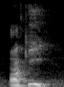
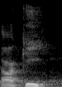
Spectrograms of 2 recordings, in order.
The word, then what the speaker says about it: aquí: Number 9, the word for here, as in this spot, this location, aquí. Notice the accent on the I, aquí, aquí. That's where that stress is.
